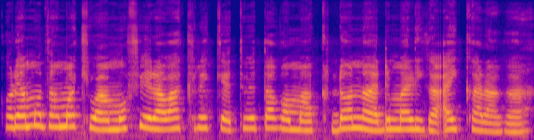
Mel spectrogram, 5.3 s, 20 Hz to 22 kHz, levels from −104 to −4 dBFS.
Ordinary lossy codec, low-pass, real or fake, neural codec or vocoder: none; none; real; none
